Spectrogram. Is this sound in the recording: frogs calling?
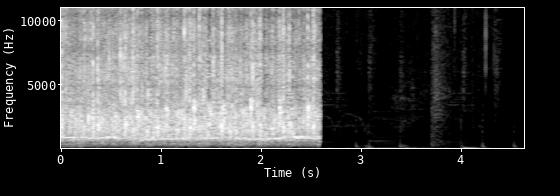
no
